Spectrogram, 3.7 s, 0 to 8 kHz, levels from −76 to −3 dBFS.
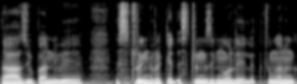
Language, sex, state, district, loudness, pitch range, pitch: Wancho, male, Arunachal Pradesh, Longding, -14 LUFS, 120-135 Hz, 130 Hz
